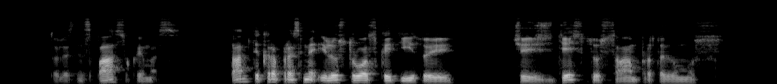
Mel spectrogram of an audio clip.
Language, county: Lithuanian, Šiauliai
